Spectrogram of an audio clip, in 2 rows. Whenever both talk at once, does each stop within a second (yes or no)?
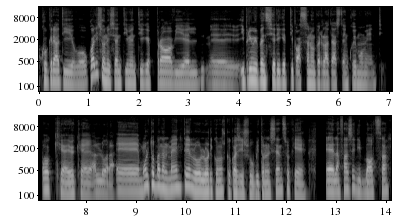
yes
